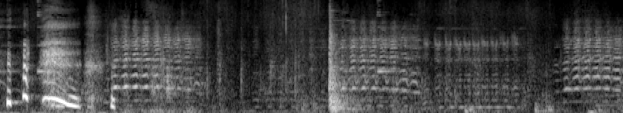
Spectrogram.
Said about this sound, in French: La chèvre alpine, c'est une chèvre qui est rustique, adaptée au milieu montagnard. Elles sont hyper réactives parce que je les soigne en homéopathie, en acupuncture, en phytothérapie, en huile essentielle et en magnétisme.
